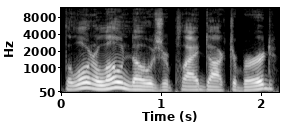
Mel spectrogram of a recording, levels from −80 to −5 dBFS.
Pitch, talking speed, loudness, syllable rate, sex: 145 Hz, 190 wpm, -15 LUFS, 4.9 syllables/s, male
